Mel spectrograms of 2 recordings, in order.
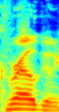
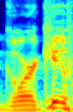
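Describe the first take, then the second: First: The name starts with the sounds 'gro'. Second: The name starts with the sounds 'gor'. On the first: The speaker calls it right. "It's Grogu" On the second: The speaker calls it wrong. "not Gorgu"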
